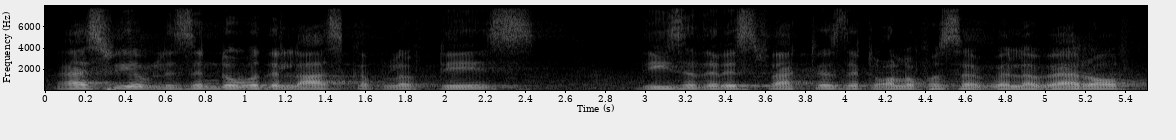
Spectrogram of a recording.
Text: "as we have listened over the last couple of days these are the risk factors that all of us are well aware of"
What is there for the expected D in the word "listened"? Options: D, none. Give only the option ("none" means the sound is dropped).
D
